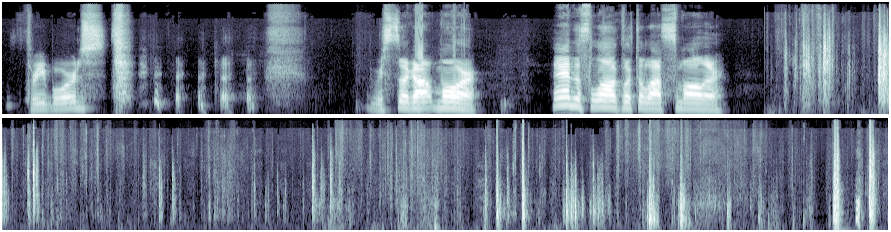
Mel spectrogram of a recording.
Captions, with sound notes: three boards. (chuckling) We still got more and this log looked a lot smaller.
